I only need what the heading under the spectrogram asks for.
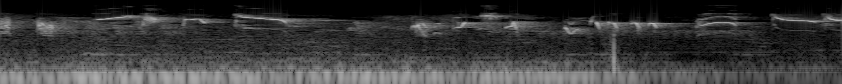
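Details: Long ngriwik song from an Oriental white-eye from Pacitan: high, slurred whistles and chirps in loose phrases, over a low hum that stops after about three seconds, with a single click.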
